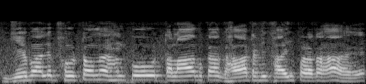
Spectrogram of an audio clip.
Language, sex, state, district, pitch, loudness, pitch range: Hindi, male, Bihar, Darbhanga, 195 Hz, -15 LUFS, 185-210 Hz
